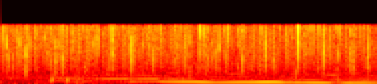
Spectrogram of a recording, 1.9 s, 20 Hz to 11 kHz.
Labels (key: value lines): label: biophony
recorder: SoundTrap 300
